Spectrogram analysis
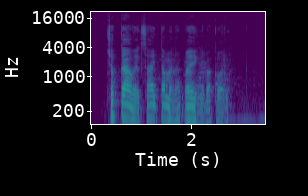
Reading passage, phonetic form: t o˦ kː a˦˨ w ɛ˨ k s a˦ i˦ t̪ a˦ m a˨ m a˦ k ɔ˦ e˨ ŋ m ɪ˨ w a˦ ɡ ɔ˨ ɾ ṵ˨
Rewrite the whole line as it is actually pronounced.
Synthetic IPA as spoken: t͡ʃ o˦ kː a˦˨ w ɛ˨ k s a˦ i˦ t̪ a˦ m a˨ n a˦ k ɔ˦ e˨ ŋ n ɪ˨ b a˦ k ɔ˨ ɾ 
